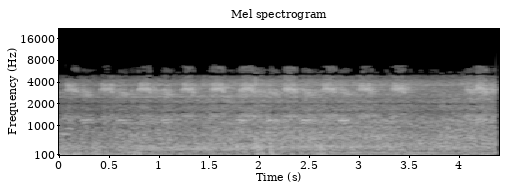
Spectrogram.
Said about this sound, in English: Now, here's the night sound. This is 10 o'clock at night, maybe 2 in the morning. I don't recall exactly, but hear the sound of the Thai night. Bring it up. The sound of a tropical sound. Night sounds in Bangkok, Siam.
